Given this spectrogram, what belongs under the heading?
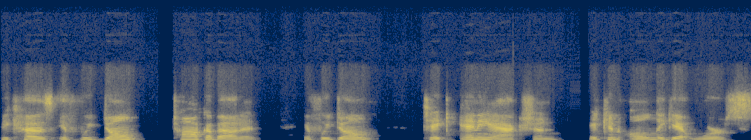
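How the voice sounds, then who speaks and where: A woman's fairly high voice at a very slow pace, with ordinary pitch variation against a quiet background. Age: 70s. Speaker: community discussion participant. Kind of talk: casual group discussion. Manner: halting.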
